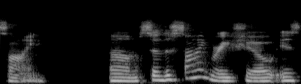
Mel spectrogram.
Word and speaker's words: sine: sine abbreviated this way it looks like sin but it's pronounced sine so the sine ratio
